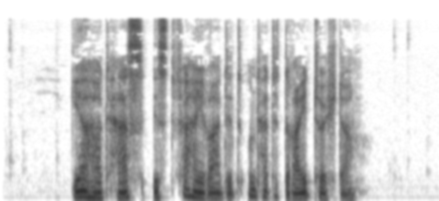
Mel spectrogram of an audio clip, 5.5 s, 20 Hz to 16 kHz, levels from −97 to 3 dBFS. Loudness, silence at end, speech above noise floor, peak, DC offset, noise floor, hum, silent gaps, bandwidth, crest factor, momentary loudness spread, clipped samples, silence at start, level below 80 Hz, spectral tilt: -22 LUFS; 1.05 s; 48 dB; -2 dBFS; under 0.1%; -71 dBFS; none; none; 12 kHz; 22 dB; 10 LU; under 0.1%; 0.9 s; -42 dBFS; -3.5 dB/octave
